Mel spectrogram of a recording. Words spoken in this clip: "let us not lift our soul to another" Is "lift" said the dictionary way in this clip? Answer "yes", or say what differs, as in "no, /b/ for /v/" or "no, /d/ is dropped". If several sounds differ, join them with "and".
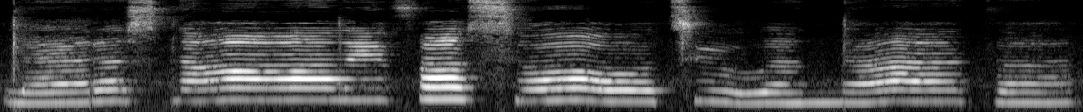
no, /t/ is dropped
